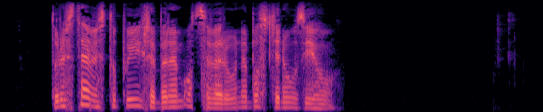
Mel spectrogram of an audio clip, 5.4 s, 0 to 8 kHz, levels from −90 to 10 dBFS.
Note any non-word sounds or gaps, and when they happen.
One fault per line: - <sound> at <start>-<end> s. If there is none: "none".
none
